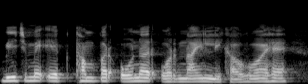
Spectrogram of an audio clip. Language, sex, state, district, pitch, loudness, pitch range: Hindi, male, Uttar Pradesh, Shamli, 145 Hz, -16 LUFS, 135-160 Hz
